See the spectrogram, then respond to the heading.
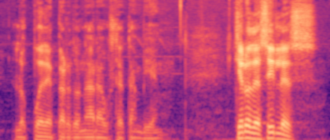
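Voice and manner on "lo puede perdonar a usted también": low, very soft quoted words; retold softly, as words barely let out; hushed forgiveness. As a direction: drop right down to a subdued, low voice. Retelling his words forgiving mother's killer.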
